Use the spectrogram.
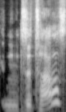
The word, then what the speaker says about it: Zatanna: Is it Katana or Zatanna?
